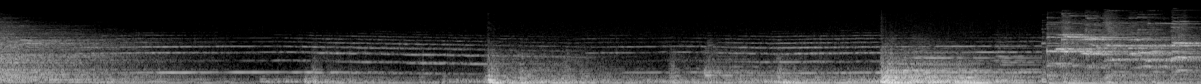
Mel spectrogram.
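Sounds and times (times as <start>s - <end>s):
siren-like tone falling in pitch: 0.0s - 3.6s.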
